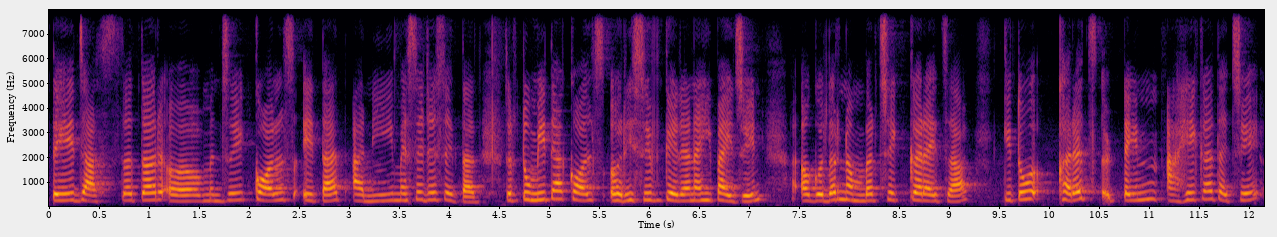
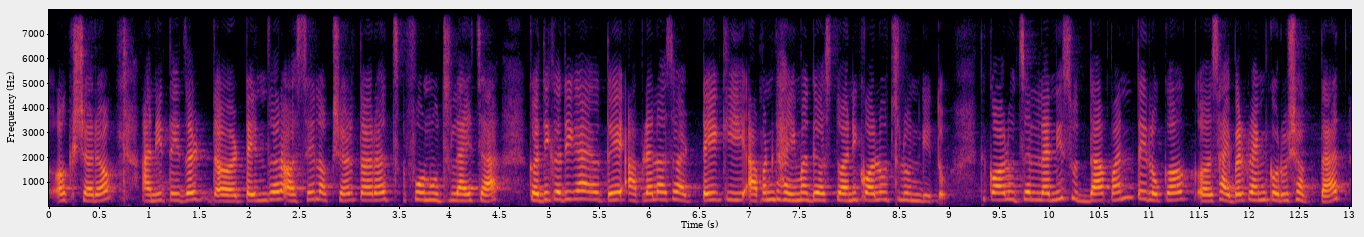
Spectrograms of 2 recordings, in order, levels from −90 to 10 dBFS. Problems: none marked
